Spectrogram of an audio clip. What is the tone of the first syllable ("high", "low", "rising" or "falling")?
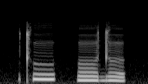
high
